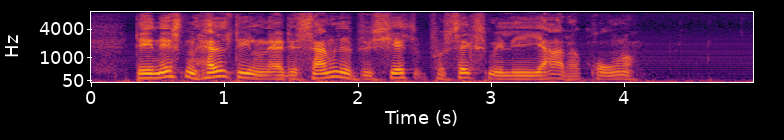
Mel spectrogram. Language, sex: Danish, male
